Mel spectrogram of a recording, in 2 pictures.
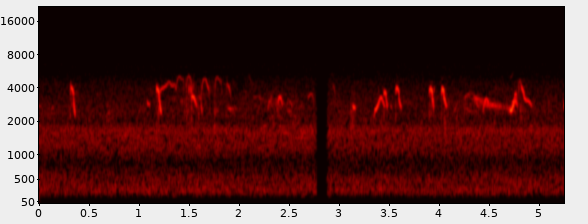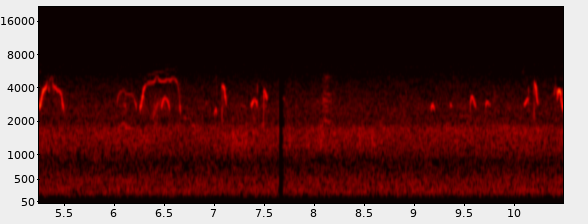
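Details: Two young bald eagle eaglets, alone in the nest after the mother leaves, crawl out of the nest bowl to explore in mid-April in Colorado. Thin, high chirps and short rising squeaks come in scattered bursts over a steady background hiss.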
